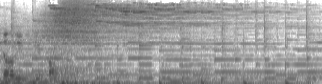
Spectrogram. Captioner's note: chiming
